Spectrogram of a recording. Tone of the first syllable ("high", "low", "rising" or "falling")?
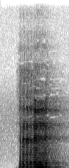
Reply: low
